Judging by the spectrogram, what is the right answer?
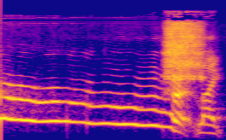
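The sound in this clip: A human voice imitates a dog or wolf howl: one long, steady, fairly loud tone that sinks slowly in pitch, then breaks into a short, rough, breathy ending.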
